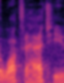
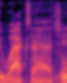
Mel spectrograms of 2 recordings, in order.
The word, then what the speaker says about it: Waxahachie: a trik I know at least you pronounce it right man it could be waxah hatchee wax you you'll get you'll get thrown in the dungeon really is it that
